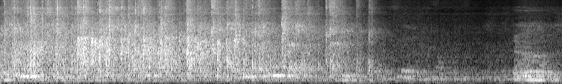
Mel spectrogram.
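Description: A church congregation at a Sunday service applauds in congratulation, dense clapping for about four seconds that thins and fades, then briefly swells again near the end, with murmuring voices mixed in.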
